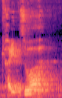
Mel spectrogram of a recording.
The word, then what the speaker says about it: Kitezoa: And even Kitezoa, like if you pronounce it in Creole, it sounds cool. But a lot of people are like, Kitezoa? I'm like, no, it's not Kitezoa.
